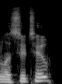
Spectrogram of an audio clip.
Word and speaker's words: Lesotho: I was actually born in Sri Lanka, but I grew up in Lesotho. Is that the correct pronunciation, Lesotho? Yes.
